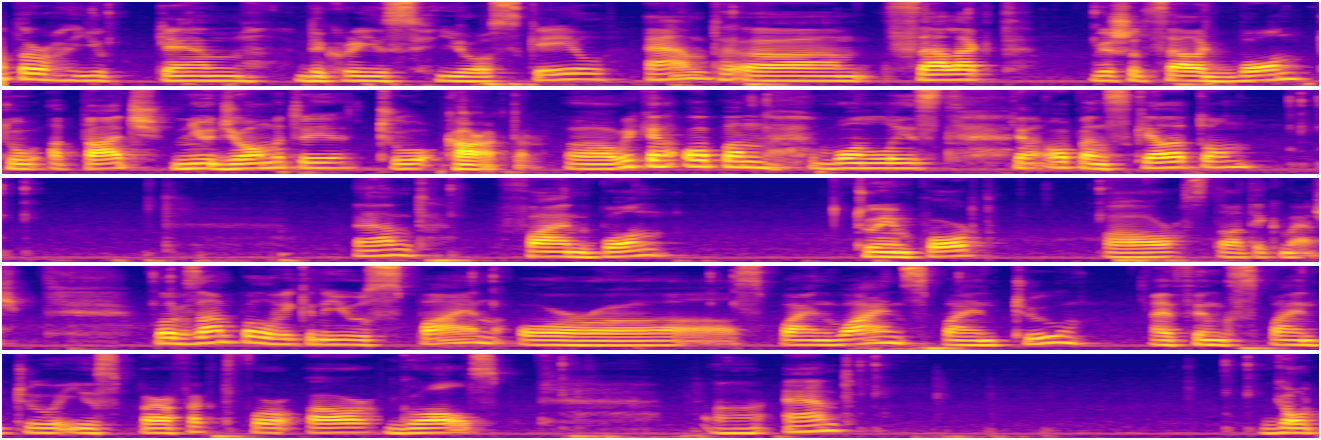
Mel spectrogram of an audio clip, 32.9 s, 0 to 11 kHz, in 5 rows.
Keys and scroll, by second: 2.4 KP_Decimal.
